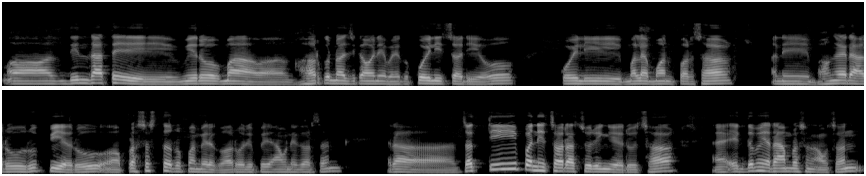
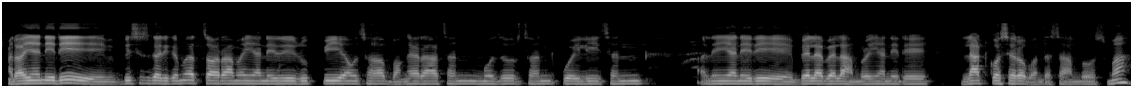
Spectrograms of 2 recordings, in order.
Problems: none marked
